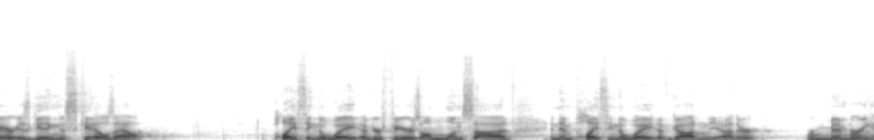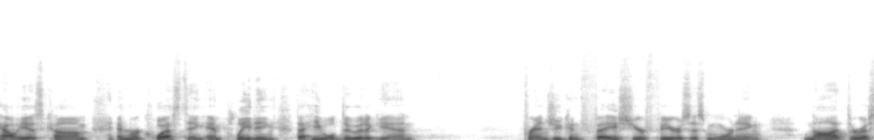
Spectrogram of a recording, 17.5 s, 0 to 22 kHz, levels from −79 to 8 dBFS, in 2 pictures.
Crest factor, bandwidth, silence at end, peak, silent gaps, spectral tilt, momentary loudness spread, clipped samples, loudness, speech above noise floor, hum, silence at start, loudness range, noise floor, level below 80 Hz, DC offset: 22 dB; 11 kHz; 0 s; -4 dBFS; none; -7.5 dB/octave; 9 LU; under 0.1%; -24 LUFS; 46 dB; none; 0 s; 5 LU; -69 dBFS; -80 dBFS; under 0.1%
